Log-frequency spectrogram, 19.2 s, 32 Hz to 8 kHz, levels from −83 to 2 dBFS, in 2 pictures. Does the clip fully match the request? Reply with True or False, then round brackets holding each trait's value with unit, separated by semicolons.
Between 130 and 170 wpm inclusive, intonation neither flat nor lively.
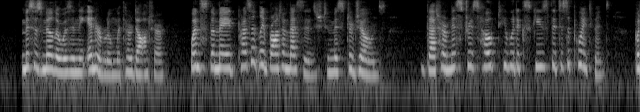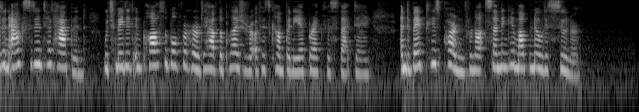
False (195 wpm; 4.4 semitones)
